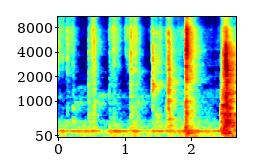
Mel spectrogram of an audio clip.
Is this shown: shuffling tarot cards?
yes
